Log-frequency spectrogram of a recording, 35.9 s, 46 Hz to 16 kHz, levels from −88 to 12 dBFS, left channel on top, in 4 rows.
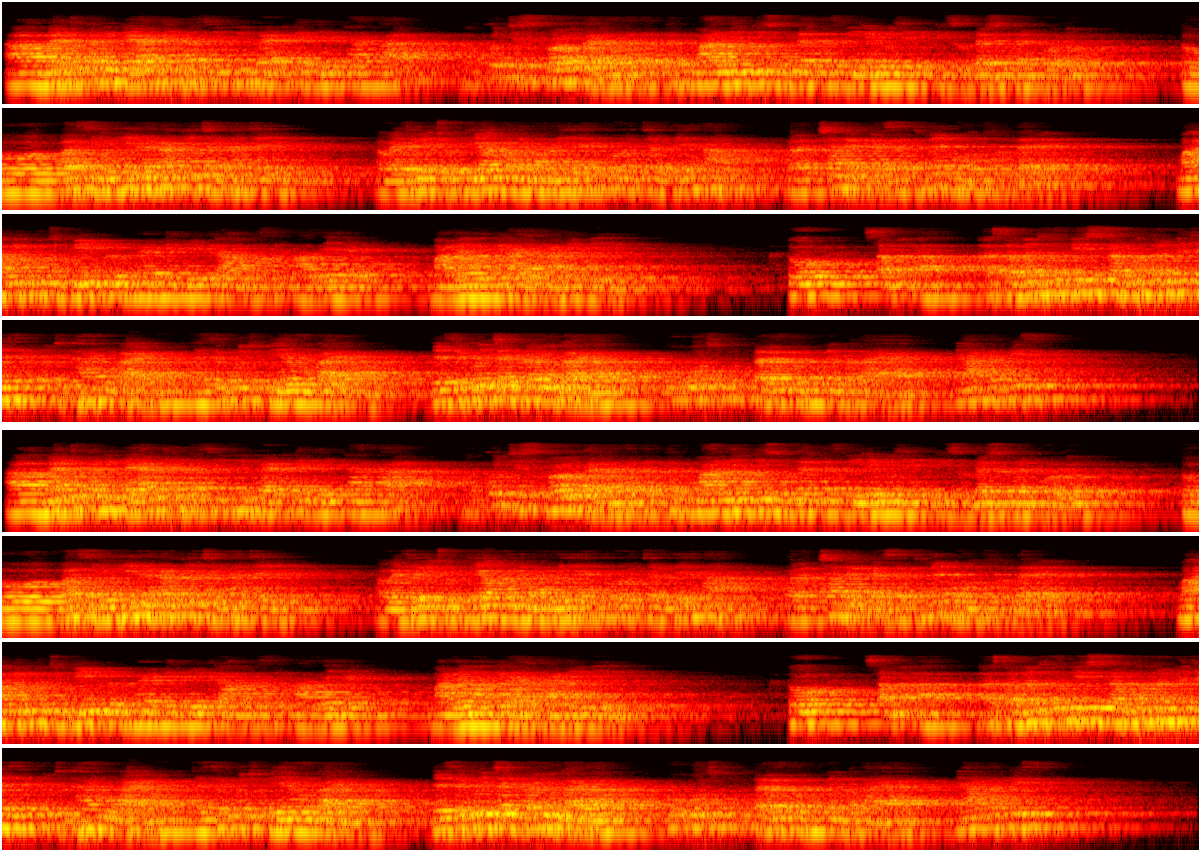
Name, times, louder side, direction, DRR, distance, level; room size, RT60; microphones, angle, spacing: voice 1, 0.0-3.1 3.4-8.1 8.8-11.1 11.7-14.4 14.8-16.9 17.8-20.6 21.1-22.6 23.8-24.1 24.5-29.7 30.1-31.6 31.9-33.8 34.1-34.7, right 1 dB, 20° left, -15 dB, 1.3 m, -25 dB
2.4 x 2.2 x 2.6 m, 2.5 s
head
